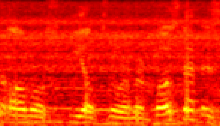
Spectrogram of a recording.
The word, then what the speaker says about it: Bostaph: Is that how you pronounce his name? Paul Bostaph. Yeah, Bostaph.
